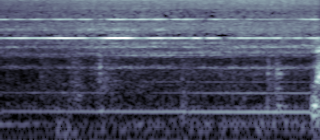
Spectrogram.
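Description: A multimeter's continuity buzzer sounds a steady high tone, showing that the normally closed boost-cut pressure switch is still closed, over a steady hiss of compressed air leaking from the boost leak tester.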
